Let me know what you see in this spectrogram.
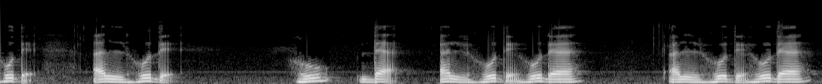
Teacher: আল হুটা গিয়ে দাল সাকিনকে ধরেছে, দাল সাকিন কলকলা হবে, কলকলা মানে সাউন্ডটা আবার একটু রিভার্ভ ধরনের হবে, অর্থাৎ একটু ফিরে আসবে।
